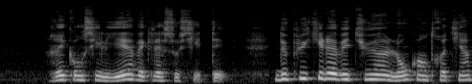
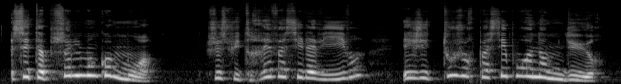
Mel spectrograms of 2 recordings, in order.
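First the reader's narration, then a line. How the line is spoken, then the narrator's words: Exclaiming. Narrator (French): s'écriait M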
